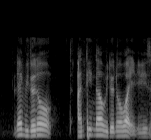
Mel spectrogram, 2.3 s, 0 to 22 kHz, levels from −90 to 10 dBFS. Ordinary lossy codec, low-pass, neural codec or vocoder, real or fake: none; 7.2 kHz; vocoder, 22.05 kHz, 80 mel bands, WaveNeXt; fake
